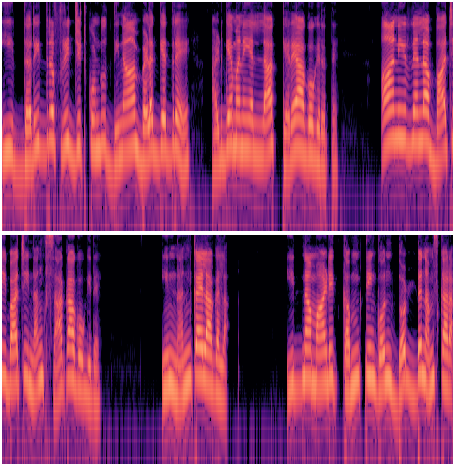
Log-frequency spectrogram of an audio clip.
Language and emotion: Kannada, angry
